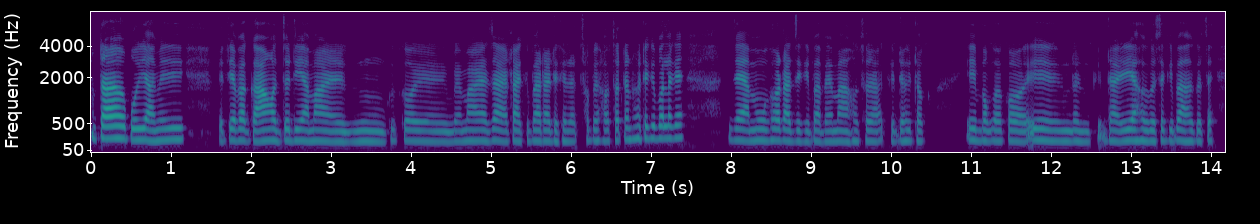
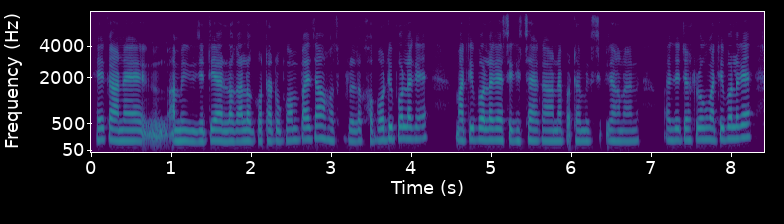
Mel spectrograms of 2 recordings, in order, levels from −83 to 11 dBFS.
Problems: none marked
